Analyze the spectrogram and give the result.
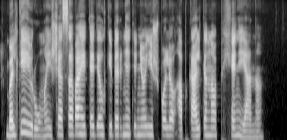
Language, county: Lithuanian, Vilnius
